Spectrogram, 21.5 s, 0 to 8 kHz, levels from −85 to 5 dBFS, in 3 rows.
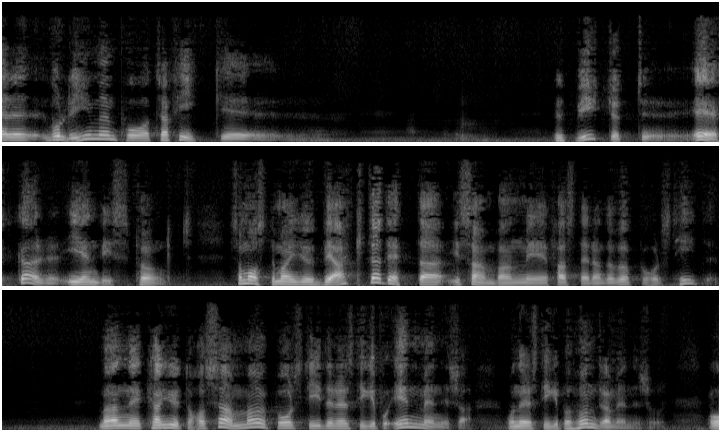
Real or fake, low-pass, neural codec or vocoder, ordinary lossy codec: fake; 7.2 kHz; codec, 24 kHz, 0.9 kbps, DualCodec; MP3, 32 kbps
